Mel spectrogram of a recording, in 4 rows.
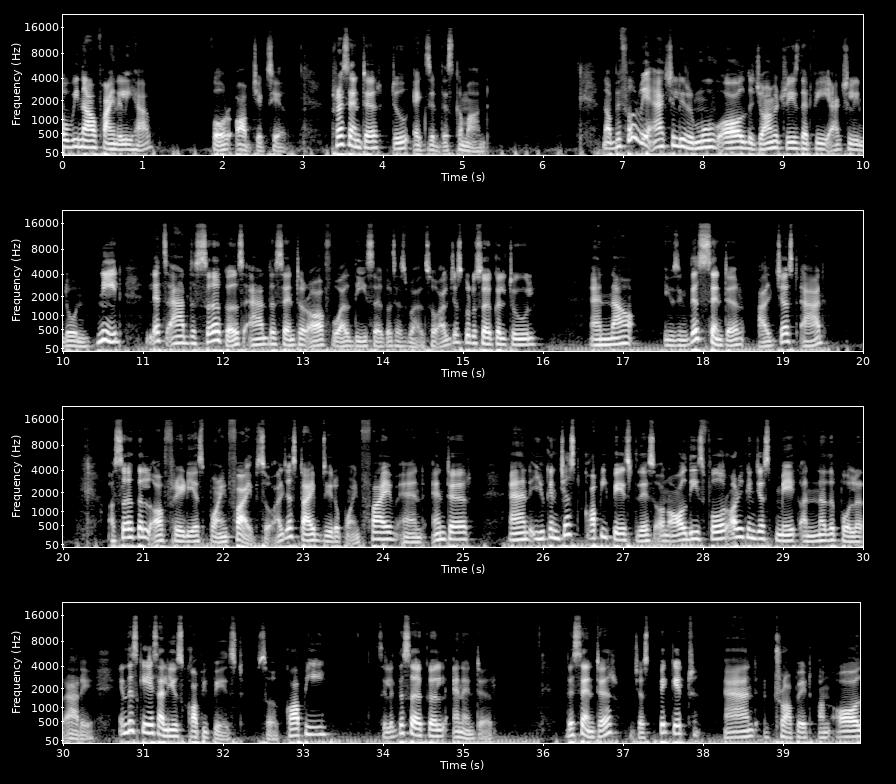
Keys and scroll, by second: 22.8-23.6 typing.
